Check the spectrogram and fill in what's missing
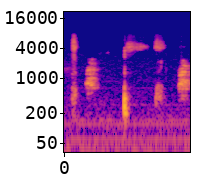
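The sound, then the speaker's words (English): A dog barks in a handful of short, sharp bursts with brief gaps between them, moderately loud, with no talking over it. “Even the dog's upset. Yeah, my dog is, like, very upset.”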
